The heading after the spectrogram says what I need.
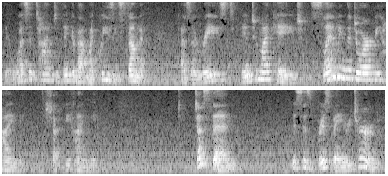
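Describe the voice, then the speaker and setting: A woman's voice: medium pitch, a little slow. A woman reading a children's storybook aloud expressively, as a school nurse would to pupils. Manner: expressive, with small slips and corrections. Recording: roomy, distant mic with faint noise.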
